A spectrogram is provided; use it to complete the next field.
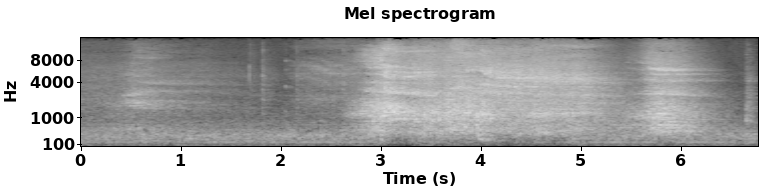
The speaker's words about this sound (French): Voilà, une première fois tous ensemble, inspiration.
